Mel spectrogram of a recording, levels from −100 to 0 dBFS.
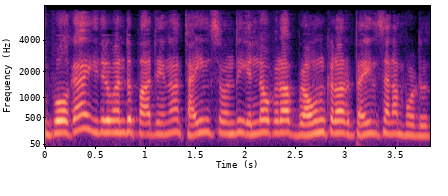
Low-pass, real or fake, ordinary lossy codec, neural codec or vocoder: none; fake; none; codec, 16 kHz, 1.1 kbps, Voila-Tokenizer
